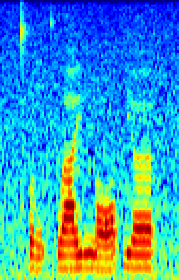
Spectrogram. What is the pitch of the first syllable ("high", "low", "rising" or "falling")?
low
